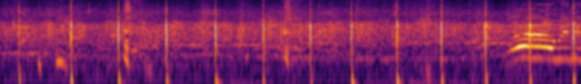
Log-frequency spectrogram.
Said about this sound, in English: Let's clap our hands to the Lord here tonight.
